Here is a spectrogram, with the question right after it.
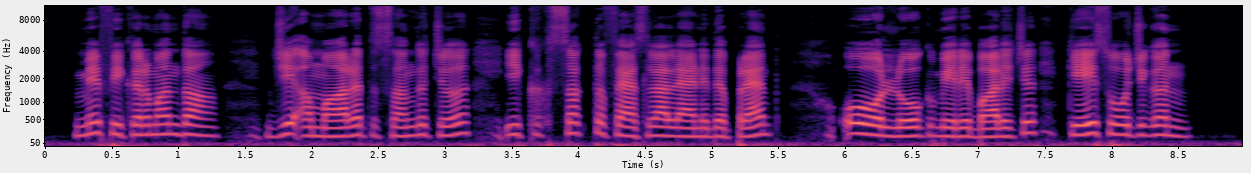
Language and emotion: Dogri, fearful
